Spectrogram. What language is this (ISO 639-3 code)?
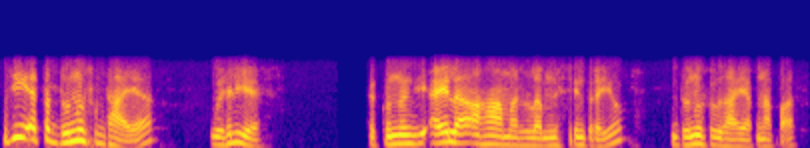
mai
